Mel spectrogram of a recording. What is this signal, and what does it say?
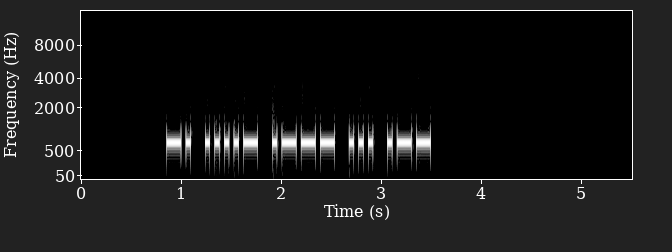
Morse code, heard as a keyed tone, about 25 wpm, 700 Hz. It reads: N4JSW
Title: USA Call Signs - 5 Characters - 25wpm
